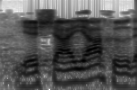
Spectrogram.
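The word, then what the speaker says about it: Yeshayahu (ישעיהו): Isaiah, pronounced in Hebrew correctly, is this. You ready? You're going to win. I want you to repeat after me. You ready? Yish. You ready? Yish, Yai, Yahu. Yeshayahu, that's Isaiah.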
